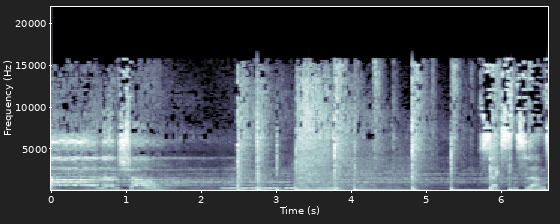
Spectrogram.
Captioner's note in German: mmm mmm mmmmmmmm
